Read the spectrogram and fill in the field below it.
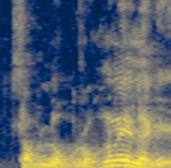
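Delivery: normal talking voice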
